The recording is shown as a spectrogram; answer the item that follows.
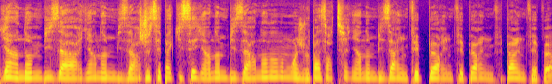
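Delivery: mock frightened, high, rushed, repeating, panicked screaming babble. Recalling a classmate who ran back from the gate, retelling a panicked scream. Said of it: "en hurlant".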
